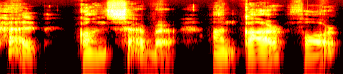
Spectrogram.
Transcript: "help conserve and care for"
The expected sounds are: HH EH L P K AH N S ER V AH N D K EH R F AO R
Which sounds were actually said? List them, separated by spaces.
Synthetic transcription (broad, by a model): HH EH L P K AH N S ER B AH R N K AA R F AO R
